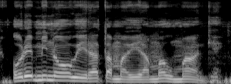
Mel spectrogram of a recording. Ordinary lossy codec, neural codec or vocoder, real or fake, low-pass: none; vocoder, 44.1 kHz, 128 mel bands, Pupu-Vocoder; fake; none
